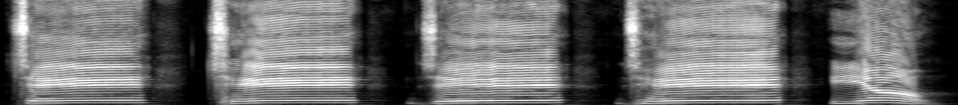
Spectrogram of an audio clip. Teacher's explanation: ई चे वर्ग या और शे इन सभी का उच्चारण स्थान तालु होता है। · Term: तालव्य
